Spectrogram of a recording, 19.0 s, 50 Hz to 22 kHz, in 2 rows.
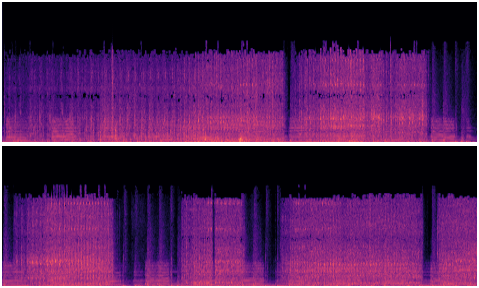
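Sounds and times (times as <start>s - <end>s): background music: 0.0s - 19.0s
metal shear cutting sheet metal: 0.2s - 8.5s, 15.2s - 19.0s.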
